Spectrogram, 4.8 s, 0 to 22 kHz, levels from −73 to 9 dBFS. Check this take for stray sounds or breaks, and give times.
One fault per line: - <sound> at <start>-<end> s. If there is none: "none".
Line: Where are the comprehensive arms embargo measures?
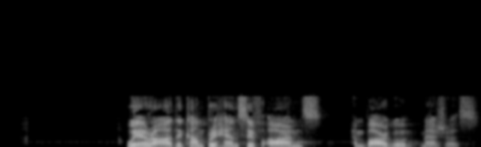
none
